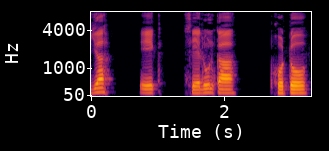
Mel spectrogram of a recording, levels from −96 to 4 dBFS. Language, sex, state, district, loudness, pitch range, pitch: Hindi, male, Bihar, Jahanabad, -22 LUFS, 125-140 Hz, 130 Hz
